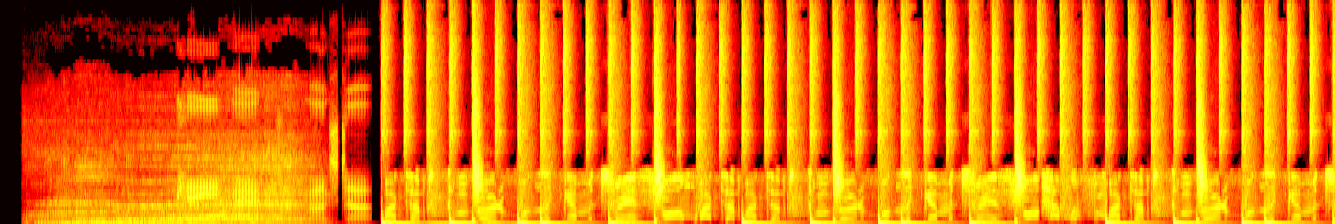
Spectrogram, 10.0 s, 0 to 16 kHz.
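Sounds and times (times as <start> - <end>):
low rough pitch-sliding voice: 1.3 - 2.6.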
